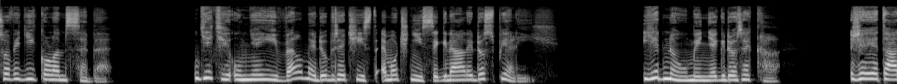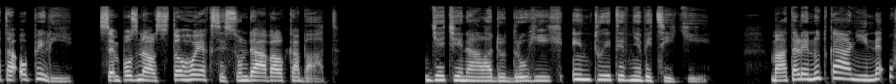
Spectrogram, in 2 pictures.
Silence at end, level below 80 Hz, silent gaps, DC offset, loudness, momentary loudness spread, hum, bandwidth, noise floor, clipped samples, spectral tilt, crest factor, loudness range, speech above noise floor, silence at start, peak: 0 s; -66 dBFS; none; under 0.1%; -16 LUFS; 12 LU; none; 16.5 kHz; -82 dBFS; under 0.1%; -4 dB/octave; 16 dB; 3 LU; 65 dB; 0 s; -2 dBFS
